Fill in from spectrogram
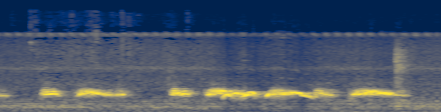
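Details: Low, mellow cooing from a caged Vietnamese spotted dove, one of a pair with a former decoy and a new wild-caught bird; a run of short coo notes in quick succession, ending with a sharp click.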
